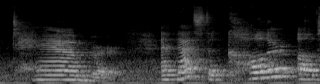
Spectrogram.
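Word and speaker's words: timbre: is called Tambor Tambor it's spelled with an i but you say it with an a Tambor and that's the color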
